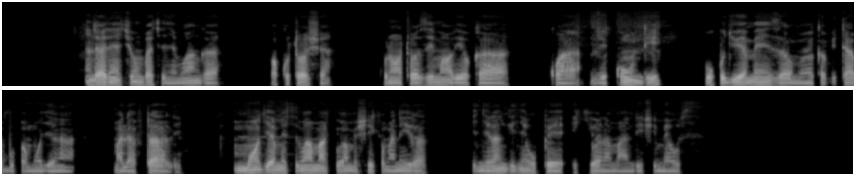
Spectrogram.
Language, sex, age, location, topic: Swahili, male, 18-24, Dar es Salaam, education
